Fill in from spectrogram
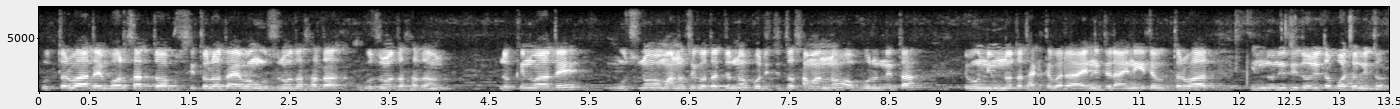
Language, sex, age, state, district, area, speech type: Bengali, male, 30-45, West Bengal, Jhargram, rural, spontaneous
